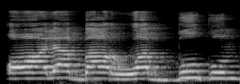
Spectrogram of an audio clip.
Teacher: ये लाम नहीं पढ़ा जाएगा बल्कि लाम का र के अंदर इदगाम हो जाएगा। · یہ لام نہیں پڑھا جائے گا بلکہ لام کا را کے اندر ادغام ہو جائے گا، ٹھیک ہے۔ مدغم فی میں اس طرح داخل ہو جائے گا کہ مدغم کی کوئی صفت باقی ہی نہ رہے، اس کو تام کہتے ہیں۔ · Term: इदगाम मुतकार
